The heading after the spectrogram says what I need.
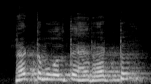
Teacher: और जब हम रट बोलते हैं, रट तो र में जीभ, रे के उच्चारण में जीभ मूर्धा के स्पर्श करती है तो ये मूर्धन्य भी होता है।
